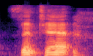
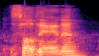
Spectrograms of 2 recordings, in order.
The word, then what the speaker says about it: Saldana: Zoe Santana. I can never say her name. Zoe Santana. Saldana.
